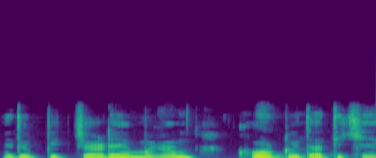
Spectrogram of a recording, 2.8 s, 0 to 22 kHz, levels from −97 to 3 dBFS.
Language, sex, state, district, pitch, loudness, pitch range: Nagamese, male, Nagaland, Kohima, 120 Hz, -17 LUFS, 115-130 Hz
